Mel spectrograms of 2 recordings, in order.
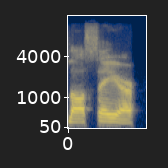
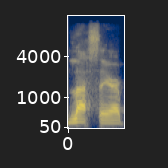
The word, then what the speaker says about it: Lasair: on a different part of the world it's laissez ER rather than less air but you're getting it right you're pronouncing operations okay first I thought of them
